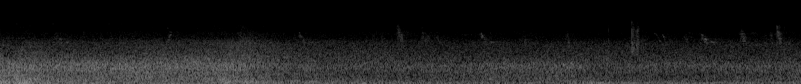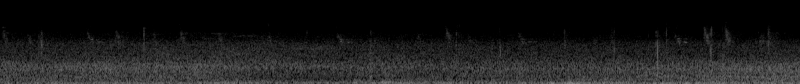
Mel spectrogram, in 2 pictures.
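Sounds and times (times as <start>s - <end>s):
footsteps clicking: 11.0s - 16.0s.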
